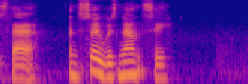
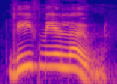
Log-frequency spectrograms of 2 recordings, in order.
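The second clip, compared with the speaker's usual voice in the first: angry; 7 semitones higher, 4 dB louder than usual. A narrator's reading. Anna refusing.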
